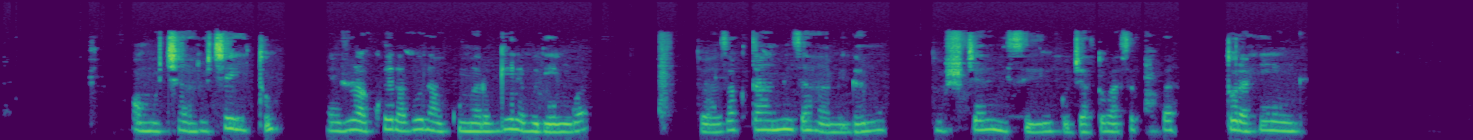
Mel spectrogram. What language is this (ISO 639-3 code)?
cgg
